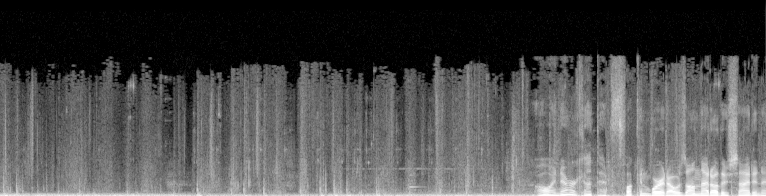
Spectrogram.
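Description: Footsteps crunch on gritty ground.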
